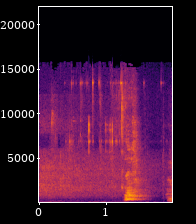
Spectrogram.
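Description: Steady outdoor background hiss. About a second and a quarter in, one short, loud pitched call breaks through, and a voice starts speaking just before the end.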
